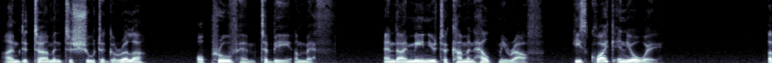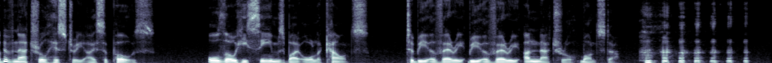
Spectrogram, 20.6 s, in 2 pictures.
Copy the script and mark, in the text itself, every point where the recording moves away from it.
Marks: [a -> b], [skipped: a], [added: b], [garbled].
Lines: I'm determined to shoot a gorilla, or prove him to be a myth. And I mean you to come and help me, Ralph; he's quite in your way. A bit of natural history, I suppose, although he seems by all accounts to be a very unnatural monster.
I'm determined to shoot a gorilla, or prove him to be a myth. And I mean you to come and help me, Ralph; he's quite in your way. A [skipped: bit] of natural history, I suppose, although he seems by all accounts to be a very [added: be a very] unnatural monster.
